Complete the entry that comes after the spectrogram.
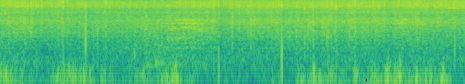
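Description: Chinese five spice duck Cajun fried rice stir-fried in a pan, with steady close sizzling and frying crackle broken by occasional sharp clacks and scrapes of tossing and folding, no voices.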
